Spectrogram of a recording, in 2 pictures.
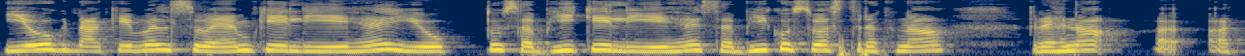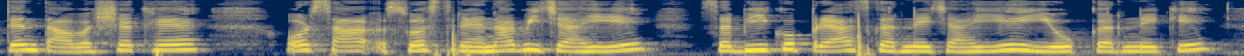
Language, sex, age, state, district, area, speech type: Hindi, female, 45-60, Madhya Pradesh, Gwalior, urban, spontaneous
